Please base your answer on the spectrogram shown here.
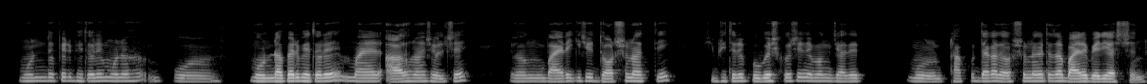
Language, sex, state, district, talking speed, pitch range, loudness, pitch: Bengali, male, West Bengal, Malda, 130 wpm, 145-160 Hz, -25 LUFS, 150 Hz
